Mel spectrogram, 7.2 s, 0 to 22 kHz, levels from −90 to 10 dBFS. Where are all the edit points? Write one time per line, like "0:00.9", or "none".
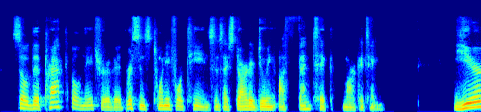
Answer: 0:01.9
